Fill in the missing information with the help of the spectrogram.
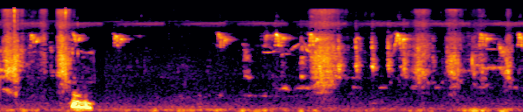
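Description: Small birds chirping faintly: short, high chirps, some falling in pitch, scattered irregularly, over a steady high-pitched tone.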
